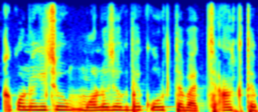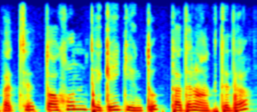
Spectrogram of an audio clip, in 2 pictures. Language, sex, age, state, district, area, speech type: Bengali, female, 18-30, West Bengal, Jalpaiguri, rural, spontaneous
